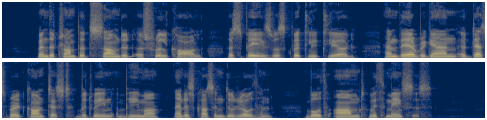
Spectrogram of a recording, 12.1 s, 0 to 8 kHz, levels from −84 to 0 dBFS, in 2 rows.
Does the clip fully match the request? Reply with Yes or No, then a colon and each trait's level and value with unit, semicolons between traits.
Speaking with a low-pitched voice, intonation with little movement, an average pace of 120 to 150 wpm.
Yes: low, 120 Hz; narrow, 2.0 semitones; average, 140 wpm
